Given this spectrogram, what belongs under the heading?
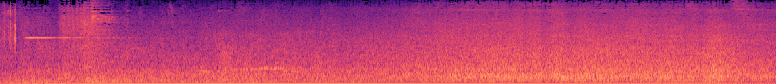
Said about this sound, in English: Here's another from the train, a swiping of the Metro card as you hear the train rumbling.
